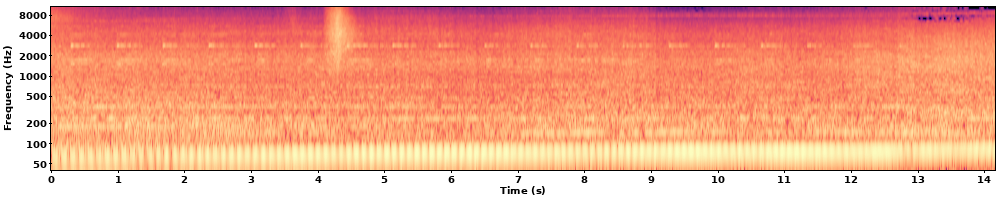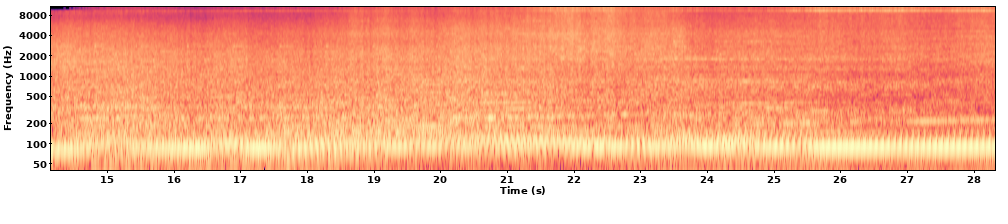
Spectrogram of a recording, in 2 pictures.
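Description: Metrolink commuter train pulling out, pushed by its diesel locomotive at the rear: a steady, loud, low engine drone under the rolling noise of the bilevel coaches. There is a brief hiss about four seconds in.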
